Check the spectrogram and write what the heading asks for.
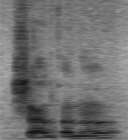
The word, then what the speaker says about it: Schernthanner: Shantana, if is correct. Yes, in German it's pronounced Shantana.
